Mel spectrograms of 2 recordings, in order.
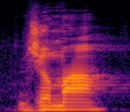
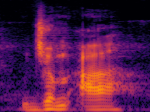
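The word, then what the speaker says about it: جمعہ: तो 3 चीज़ें हमने आपके सामने पेश की, दफ़ा, किला, जुमा, ये सब गलत है, ये प्रोनाउंसिएशन ही नहीं है। इसका सही तलफ़ुज़ है, सही, मैं सही नहीं कह रहा हूँ, सही तलफ़ुज़ है जुमआ, क़िलआ, दफ़आ।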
